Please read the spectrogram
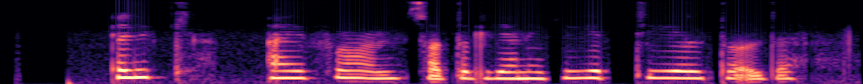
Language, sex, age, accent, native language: Uzbek, female, 18-24, Surxondaryo, Uzbek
